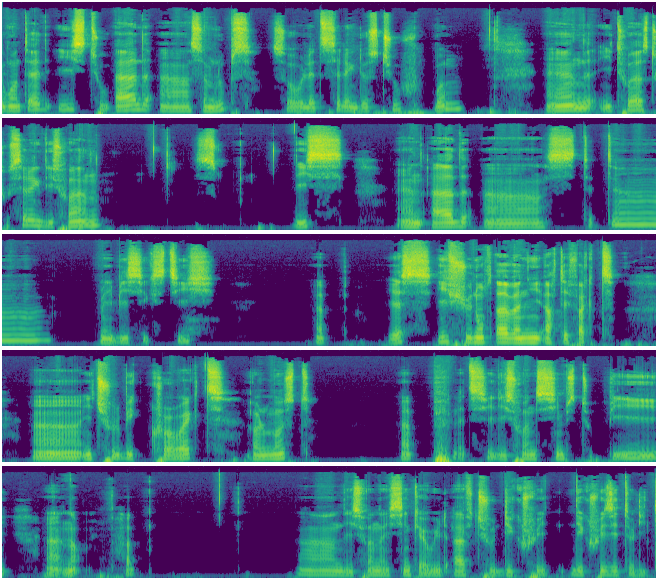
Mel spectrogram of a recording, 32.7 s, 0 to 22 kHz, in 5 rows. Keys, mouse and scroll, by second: 0.3-2.9 drag, 3.8 KP_Divide, 4.2-5.7 middle drag, 5.7 click, 6.8 click, 8.4 space, 17.4-32.7 ctrl+middle drag.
